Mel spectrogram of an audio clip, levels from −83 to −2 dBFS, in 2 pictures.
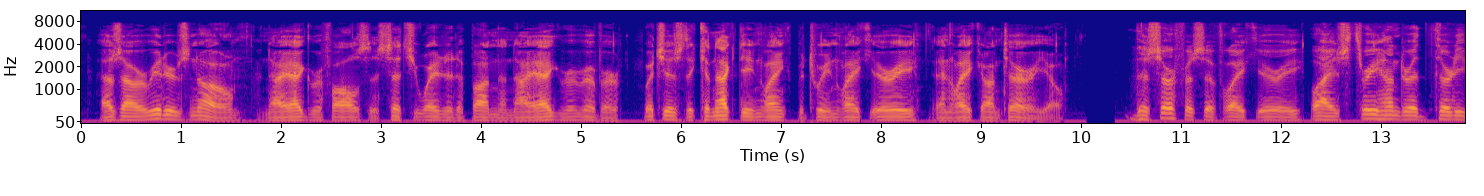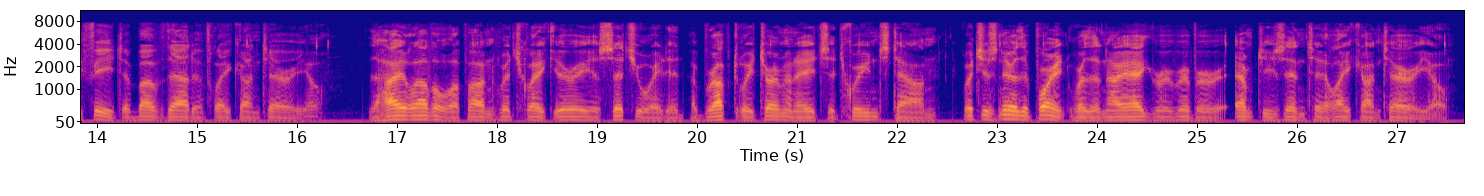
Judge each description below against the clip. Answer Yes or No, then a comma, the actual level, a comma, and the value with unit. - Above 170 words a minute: No, slow, 135 wpm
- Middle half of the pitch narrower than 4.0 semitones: Yes, average, 2.7 semitones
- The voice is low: Yes, very low, 95 Hz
